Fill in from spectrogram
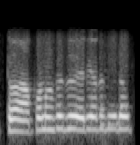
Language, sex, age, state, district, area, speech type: Odia, male, 30-45, Odisha, Sundergarh, urban, conversation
